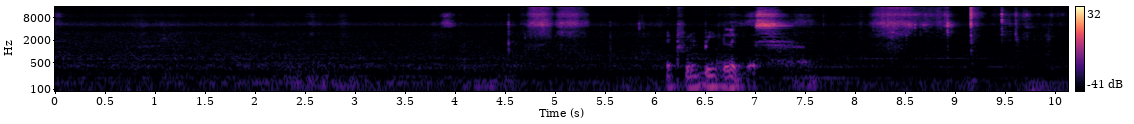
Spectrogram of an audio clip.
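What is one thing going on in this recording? A plastic ruler slides and taps on paper.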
